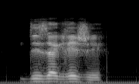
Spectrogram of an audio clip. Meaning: to break up or disintegrate
- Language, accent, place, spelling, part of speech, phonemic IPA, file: French, France, Lyon, désagréger, verb, /de.za.ɡʁe.ʒe/, LL-Q150 (fra)-désagréger.wav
